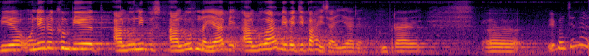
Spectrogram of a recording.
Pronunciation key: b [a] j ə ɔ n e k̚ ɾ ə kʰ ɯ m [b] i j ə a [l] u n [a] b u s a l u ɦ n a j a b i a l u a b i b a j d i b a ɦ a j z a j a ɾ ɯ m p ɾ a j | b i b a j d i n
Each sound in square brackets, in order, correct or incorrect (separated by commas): incorrect, correct, correct, incorrect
